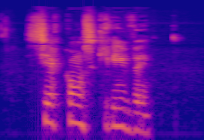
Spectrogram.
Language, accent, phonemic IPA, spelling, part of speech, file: French, Canada, /siʁ.kɔ̃s.kʁi.vɛ/, circonscrivaient, verb, LL-Q150 (fra)-circonscrivaient.wav
- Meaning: third-person plural imperfect indicative of circonscrire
